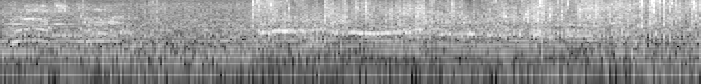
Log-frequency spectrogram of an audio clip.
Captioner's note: tires screeching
